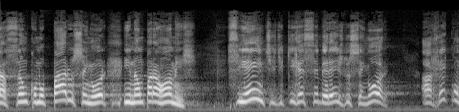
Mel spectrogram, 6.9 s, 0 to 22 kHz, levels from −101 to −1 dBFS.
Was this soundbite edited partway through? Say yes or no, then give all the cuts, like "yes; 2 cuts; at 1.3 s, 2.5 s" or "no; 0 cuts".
no; 0 cuts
